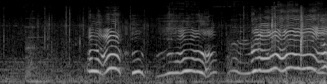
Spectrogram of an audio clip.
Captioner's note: gasping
